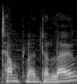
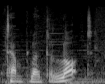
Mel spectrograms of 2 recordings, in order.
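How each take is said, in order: First: The final T sound is left silent. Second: The final T sound is clearly pronounced. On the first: The speaker calls it wrong. "so it's not" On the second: The speaker calls it right. "The French do pronounce the T at the end here"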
